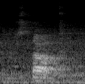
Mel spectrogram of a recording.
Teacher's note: Jadi P-nya itu yang di akhir itu ada angin yang keluar.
